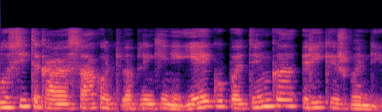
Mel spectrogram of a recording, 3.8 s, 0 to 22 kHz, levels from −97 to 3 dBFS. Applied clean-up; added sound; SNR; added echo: neural mask model DeepFilterNet 3.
